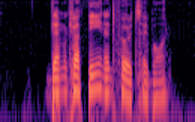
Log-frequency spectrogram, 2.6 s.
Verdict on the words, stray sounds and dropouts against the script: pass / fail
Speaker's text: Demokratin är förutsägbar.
fail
